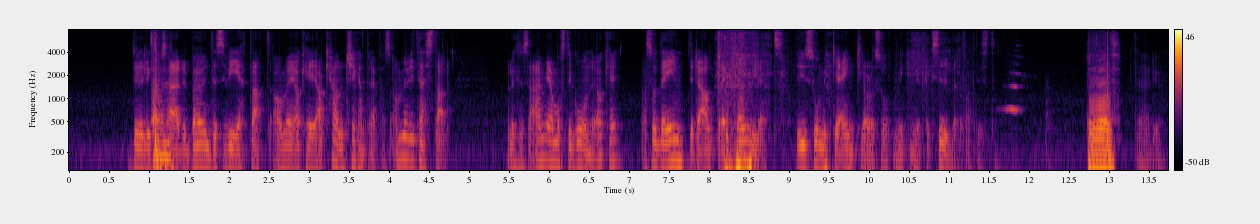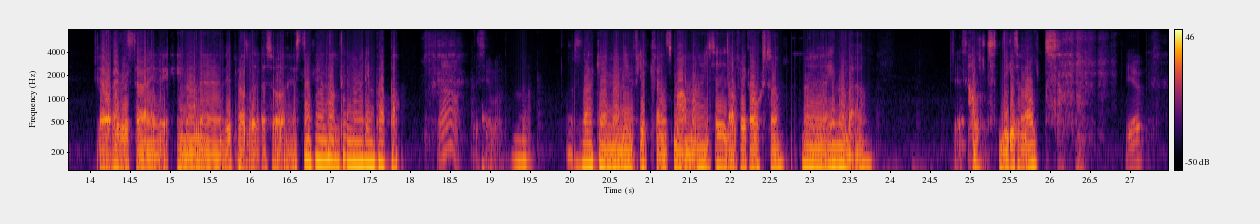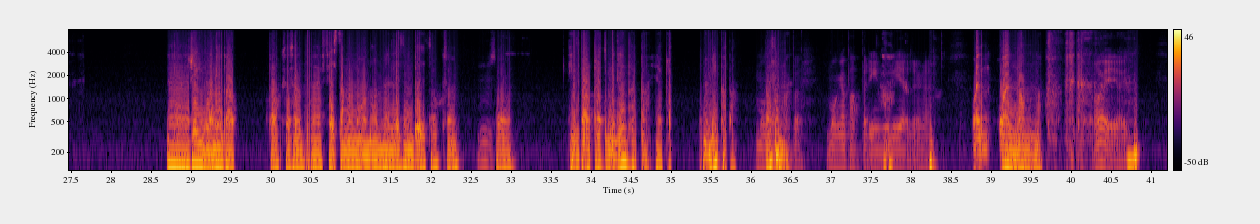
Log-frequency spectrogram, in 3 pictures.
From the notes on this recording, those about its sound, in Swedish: Detta blev ena avsnittet som blev för dålig ljud kvalite för att släppa som vanligt avsnitt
